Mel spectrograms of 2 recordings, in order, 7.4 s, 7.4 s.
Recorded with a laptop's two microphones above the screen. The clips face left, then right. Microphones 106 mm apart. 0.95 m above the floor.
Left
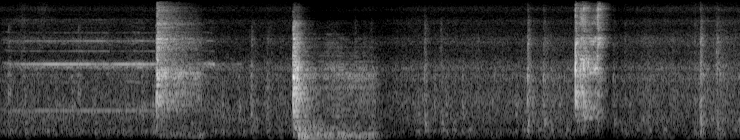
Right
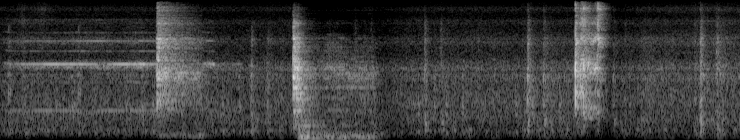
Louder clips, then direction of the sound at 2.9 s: Left 3 dB; 60° left (ahead or behind).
